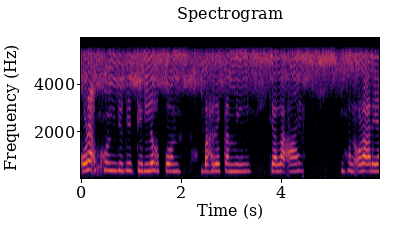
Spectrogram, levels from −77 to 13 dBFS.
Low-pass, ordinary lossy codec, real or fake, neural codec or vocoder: 5.4 kHz; none; fake; codec, 24 kHz, 6 kbps, HILCodec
